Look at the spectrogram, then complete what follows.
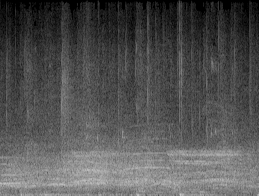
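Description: Volleyball hall ambience: scattered low thuds of volleyballs being hit and bouncing on several courts, over a steady din of players' voices echoing in the large hall.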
